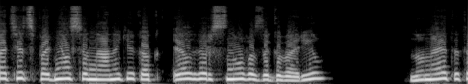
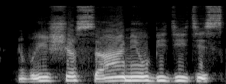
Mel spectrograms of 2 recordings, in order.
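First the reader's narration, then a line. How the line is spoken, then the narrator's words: Plain. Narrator (Russian): сказал Элвер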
